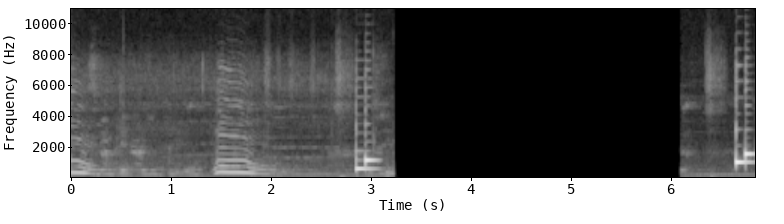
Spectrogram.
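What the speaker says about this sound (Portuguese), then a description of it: "A coruja faz assim" An owl's hooting plays from a phone assistant's speaker in a few sliding, wavering calls, followed by a sharp electronic chime, a long silence and another chime.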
